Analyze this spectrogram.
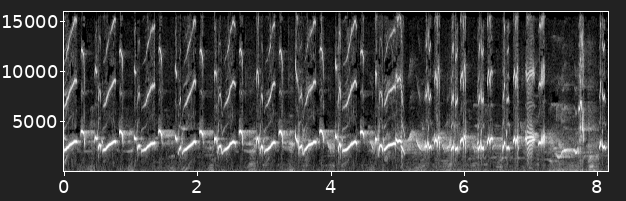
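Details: Oriental magpie-robin, a champion training bird singing with full fill-in phrases in a lively style. Loud rhythmic run of upward-sliding whistled notes, about two per second, breaking into denser chattering phrases near the end.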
